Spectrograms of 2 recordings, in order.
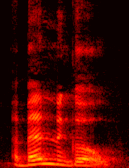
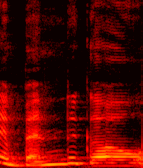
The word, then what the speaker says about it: Abednego: about shadrach meshach and abednego i always say a bendigo i always put the n before the d but apparently that's not how that's spelled so it's a bed nego so those are um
